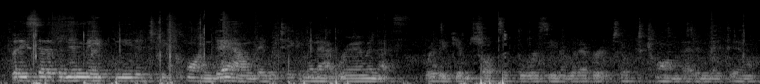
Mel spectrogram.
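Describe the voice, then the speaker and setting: A middle-aged woman with an Appalachian accent, leading a prison tour and telling stories loudly to her group. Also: deep voice, gravelly. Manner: projecting loudly to a group, storytelling. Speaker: tour guide. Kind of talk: guided tour talk to a group. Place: large empty rooms of an old prison at night. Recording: echoey rooms, distant and noisy.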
